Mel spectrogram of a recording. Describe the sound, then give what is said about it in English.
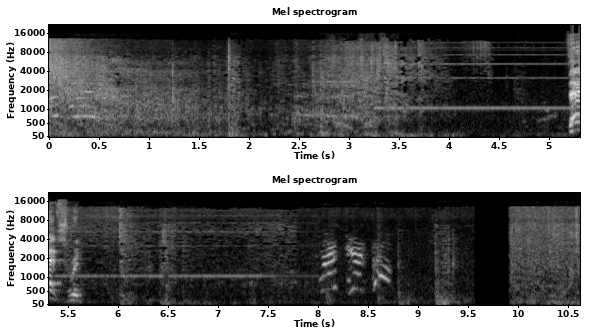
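A roaring engine drone from a video game, cut by a sharp, loud crash-like burst midway as a flying LCAA hovercraft smashes into a helicopter and destroys it, followed by chirpy electronic tones and a man briefly speaking. “This was satisfying killing a helicopter with a flying LCAA hovercraft.”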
